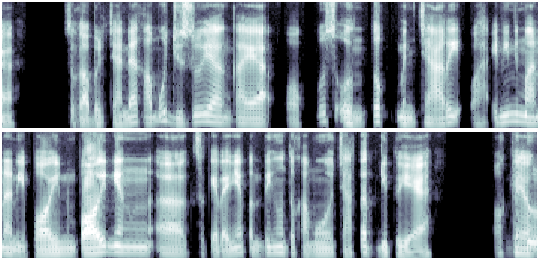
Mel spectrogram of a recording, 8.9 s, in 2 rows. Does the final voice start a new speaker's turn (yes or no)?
no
